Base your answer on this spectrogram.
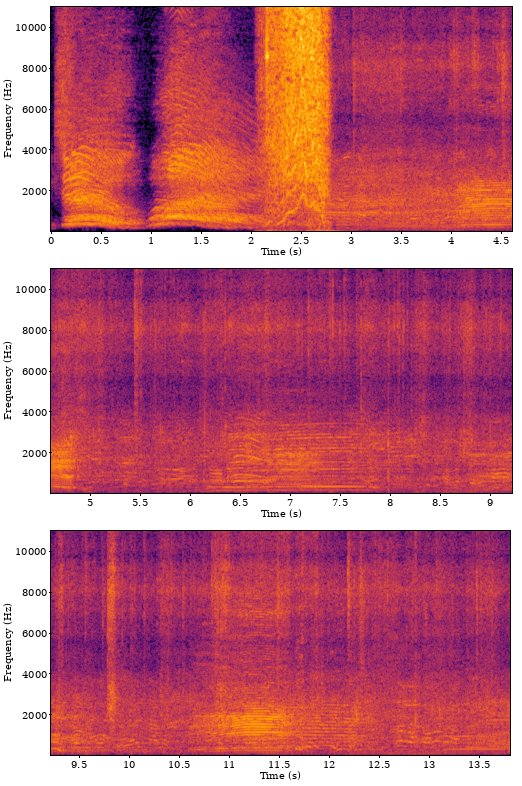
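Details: A bull at the cattle market of Ambarketawang, Sleman, gives a deep, drawn-out moo in two swelling arcs, cut by a sharp burst; then a busy crowd murmur and music fill the background.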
